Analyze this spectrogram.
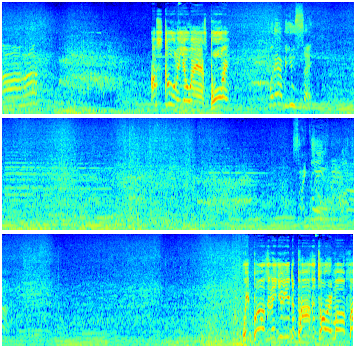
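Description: A sports car engine hums and revs as the car drives.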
